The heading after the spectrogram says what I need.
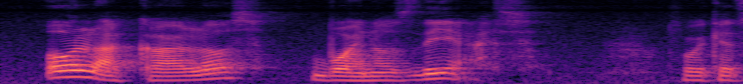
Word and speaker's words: hola: we say hola and making sure that that is a silent h na hola hola and then the name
